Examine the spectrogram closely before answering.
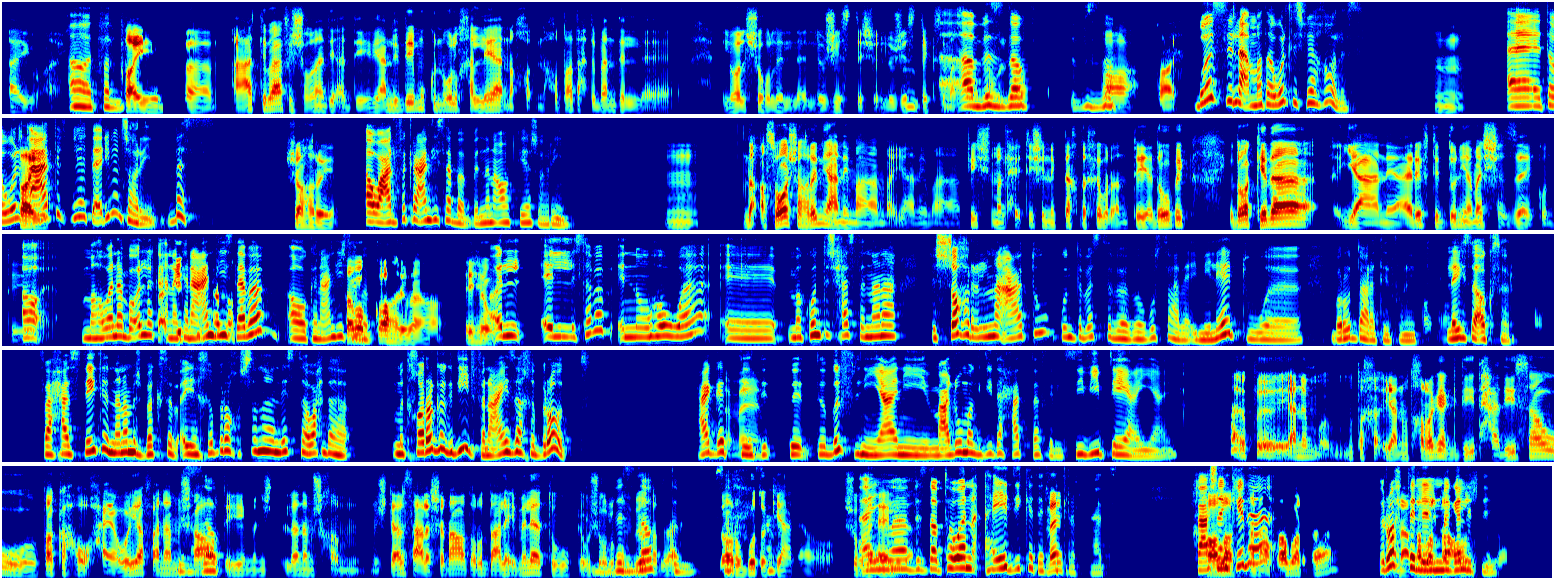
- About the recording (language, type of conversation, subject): Arabic, podcast, احكيلي عن أول شغلانة اشتغلتها، وكانت تجربتك فيها عاملة إيه؟
- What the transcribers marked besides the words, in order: in English: "اللوجستيش logistics"; "logistics" said as "اللوجستيش"; tapping; in English: "إيميلات"; unintelligible speech; unintelligible speech; in English: "الCV"; other background noise; "دارسة" said as "دالسة"; in English: "إيميلات"; in English: "روبوتيك"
